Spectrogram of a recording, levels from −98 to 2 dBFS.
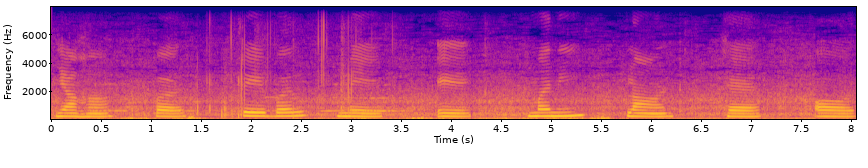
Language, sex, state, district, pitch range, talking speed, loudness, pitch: Hindi, female, Chandigarh, Chandigarh, 215-245 Hz, 65 wpm, -15 LUFS, 225 Hz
